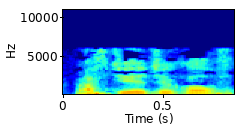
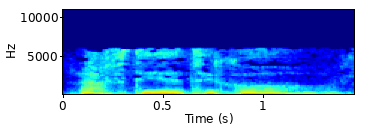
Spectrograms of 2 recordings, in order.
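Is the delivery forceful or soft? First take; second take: forceful; soft. First: It is said strongly and forcefully. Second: It is said softly and gently. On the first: Spirituality has made the person strong. The speaker calls it right. "این لحنش اینجوریه ها" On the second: Spirituality has made the person delicate. The speaker calls it wrong. "این الان چجوری صحبت میکنن؟"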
